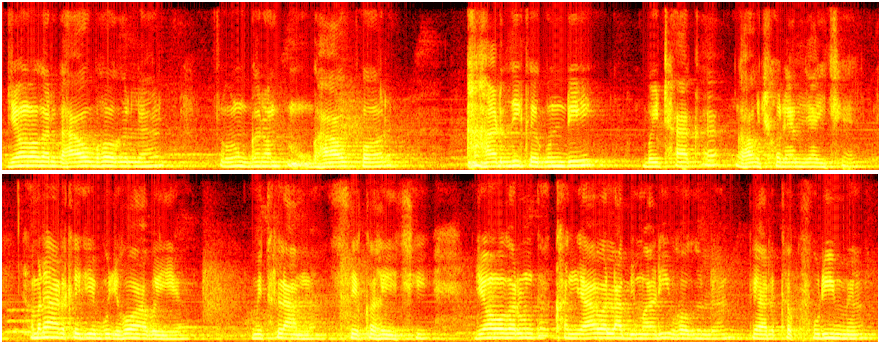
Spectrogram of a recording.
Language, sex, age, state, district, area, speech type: Maithili, female, 45-60, Bihar, Samastipur, urban, spontaneous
